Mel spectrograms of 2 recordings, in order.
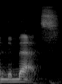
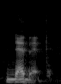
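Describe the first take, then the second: First: The name is not read as it is spelled. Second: The name is read as it is spelled. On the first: The speaker calls it right. "but it's a Nemetz" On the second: The speaker calls it wrong. "if you actually said it how it was spelled"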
